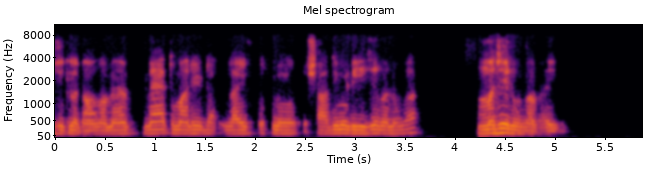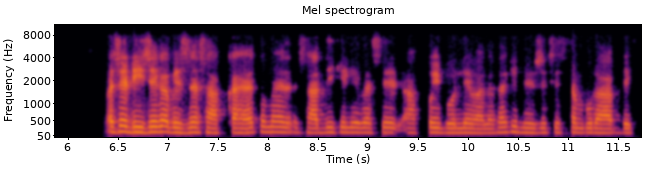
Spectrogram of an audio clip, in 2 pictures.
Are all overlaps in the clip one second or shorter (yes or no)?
yes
